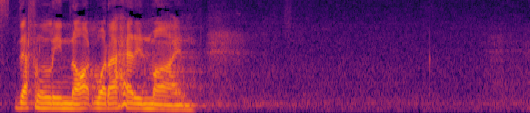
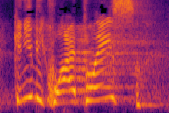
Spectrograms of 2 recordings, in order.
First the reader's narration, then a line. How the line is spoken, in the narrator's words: yelled from up top and said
